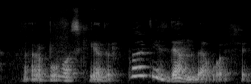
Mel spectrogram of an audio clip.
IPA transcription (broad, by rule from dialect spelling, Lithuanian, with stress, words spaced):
ˈdɐr ˈbʊʋoː ˈsʲkʲiɛdrʊ ˈpɑːtʲiːs ˈdʲɛŋɡdɐʋoːsʲɪ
